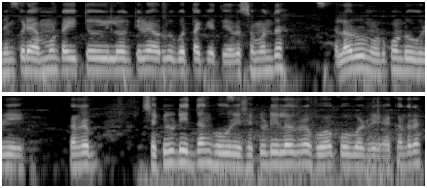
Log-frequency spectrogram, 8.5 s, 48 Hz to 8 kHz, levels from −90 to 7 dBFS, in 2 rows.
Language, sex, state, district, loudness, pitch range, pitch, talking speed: Kannada, male, Karnataka, Dharwad, -25 LUFS, 150-165 Hz, 160 Hz, 165 wpm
